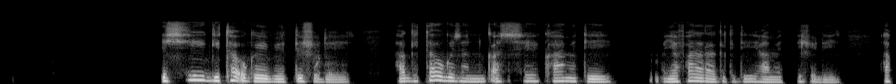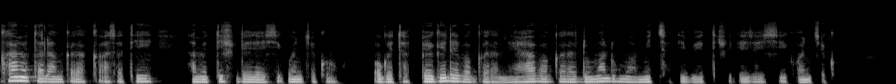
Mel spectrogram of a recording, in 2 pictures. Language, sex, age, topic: Gamo, male, 25-35, government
